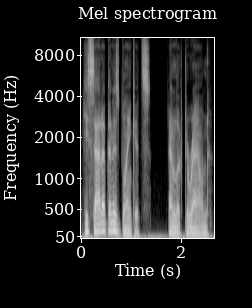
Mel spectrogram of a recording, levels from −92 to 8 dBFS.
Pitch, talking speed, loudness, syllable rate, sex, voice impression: 105 Hz, 205 wpm, -17 LUFS, 5.4 syllables/s, male, very masculine, adult-like, slightly clear, cool, sincere, calm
